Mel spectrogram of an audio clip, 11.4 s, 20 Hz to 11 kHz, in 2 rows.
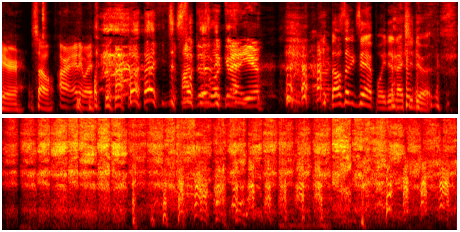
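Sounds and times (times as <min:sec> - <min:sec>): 
speech: 0:00.0 - 0:06.2, 0:08.5 - 0:11.3
laughter: 0:00.8 - 0:05.7, 0:06.9 - 0:11.3
man breathing heavily: 0:05.1 - 0:11.3.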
